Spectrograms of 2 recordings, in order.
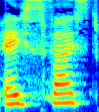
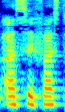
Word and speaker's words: Acefast: Alors, je crois que ça se prononce plutôt Ace Fast que assez fast.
